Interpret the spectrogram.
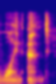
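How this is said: Aunt is said with the flat vowel of ant. The speaker calls it wrong. "they pronounce it in America wine ant"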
